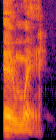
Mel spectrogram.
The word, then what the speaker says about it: enwe: And then with that, was I pronouncing my NW? – You are. You're pronouncing it well. Yep. Enwe.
